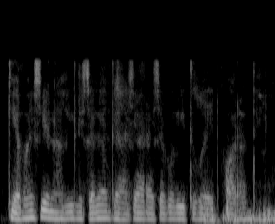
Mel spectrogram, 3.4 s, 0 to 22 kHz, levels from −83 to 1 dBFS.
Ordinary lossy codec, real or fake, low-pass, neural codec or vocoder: none; fake; 7.2 kHz; codec, 16 kHz, 4 kbps, FreqCodec, smaller model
